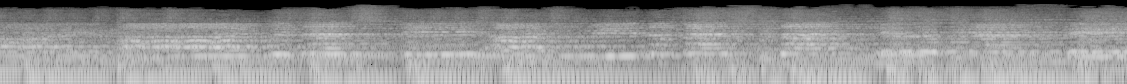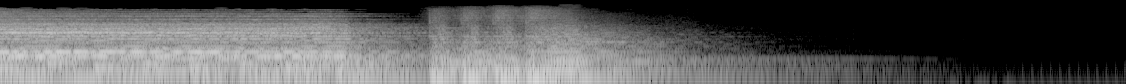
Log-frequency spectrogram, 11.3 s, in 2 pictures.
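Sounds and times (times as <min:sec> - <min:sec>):
alma mater hymn: 0:00.0 - 0:08.0.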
